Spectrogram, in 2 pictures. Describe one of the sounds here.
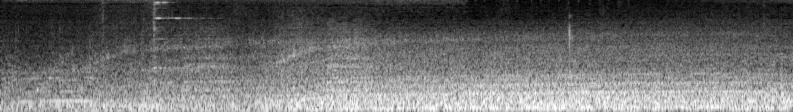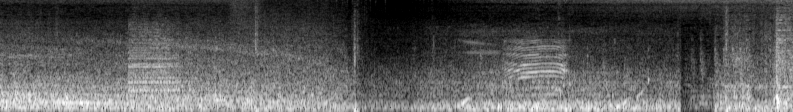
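A train rumbles along the tracks.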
